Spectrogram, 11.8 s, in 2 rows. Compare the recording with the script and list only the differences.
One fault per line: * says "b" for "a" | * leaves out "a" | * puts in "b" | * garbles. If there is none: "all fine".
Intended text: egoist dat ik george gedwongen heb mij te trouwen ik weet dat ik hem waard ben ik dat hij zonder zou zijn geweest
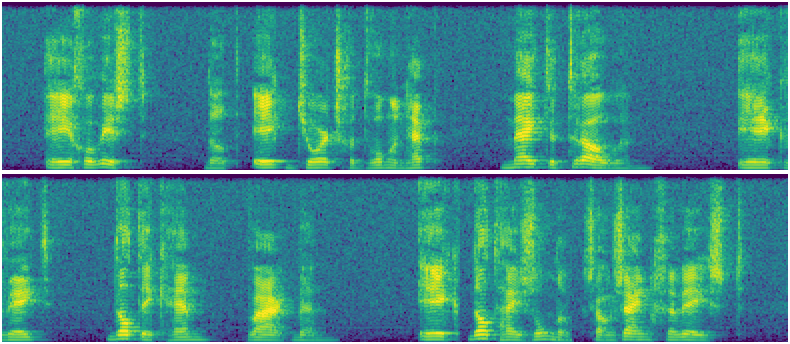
all fine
